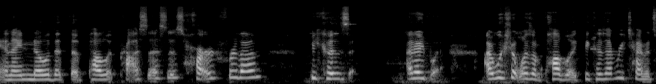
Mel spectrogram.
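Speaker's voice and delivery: close to tears, on the verge of crying. Speaker discussing a public appeals process, apologizing for crying: on the verge of crying. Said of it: "I'm going to cry again".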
